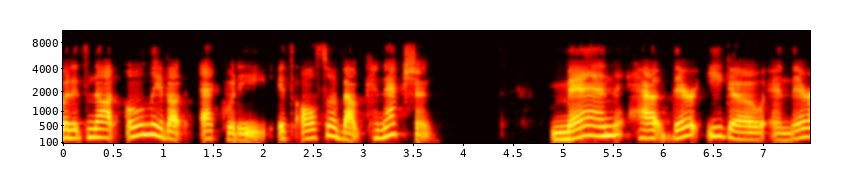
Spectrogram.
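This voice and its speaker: A woman talks in a plain, everyday voice at a medium pitch. Her intonation is lively and her pace fairly slow. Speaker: author. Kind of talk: interview. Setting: remote from home.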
